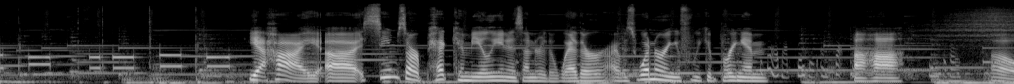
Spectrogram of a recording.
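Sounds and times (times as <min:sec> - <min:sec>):
phone number dialed on a touch-tone keypad: 0:00.0 - 0:02.4
speech: 0:02.5 - 0:07.9, 0:08.5 - 0:10.1.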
